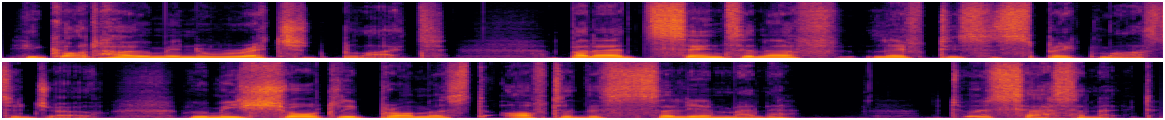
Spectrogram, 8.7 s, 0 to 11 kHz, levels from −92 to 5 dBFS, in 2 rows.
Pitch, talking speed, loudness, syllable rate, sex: 125 Hz, 170 wpm, -21 LUFS, 5.9 syllables/s, male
